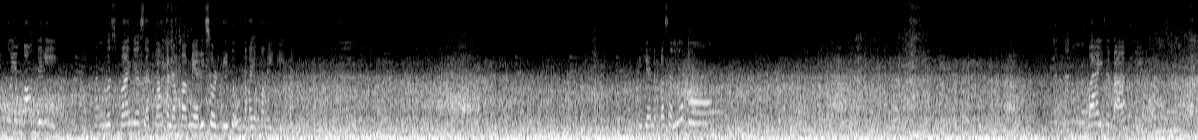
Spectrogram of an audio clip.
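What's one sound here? A car engine hums steadily as tyres roll over the road, heard from inside the car.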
